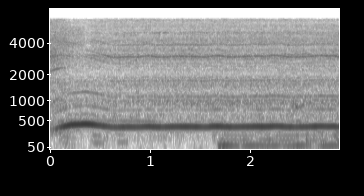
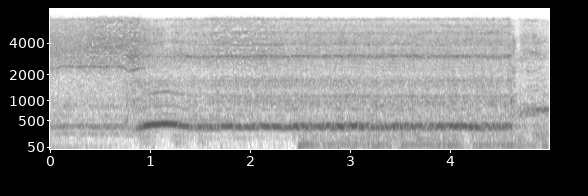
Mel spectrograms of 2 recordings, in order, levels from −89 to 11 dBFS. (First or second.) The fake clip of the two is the second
